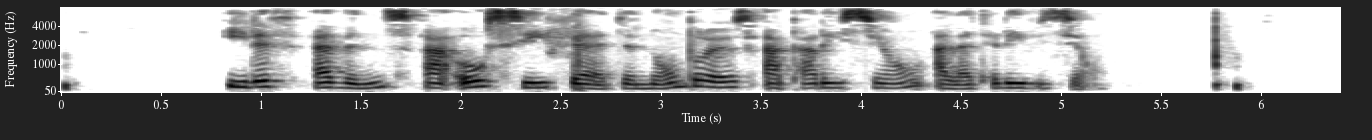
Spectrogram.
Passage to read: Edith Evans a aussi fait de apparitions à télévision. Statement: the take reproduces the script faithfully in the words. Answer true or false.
false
